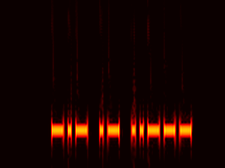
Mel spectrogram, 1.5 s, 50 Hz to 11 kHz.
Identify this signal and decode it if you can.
Morse code, heard as a keyed tone, about 42 wpm, 700 Hz. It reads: KA2
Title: USA Call Sign Prefixes - 45wpm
